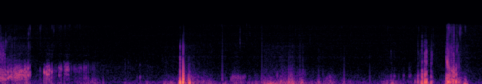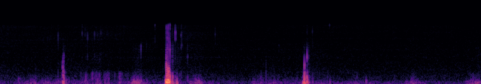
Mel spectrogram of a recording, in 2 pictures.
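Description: Low gurgling rumbles with several sharp louder growls over a quiet background; loud stomach growling on an empty stomach, a normal digestive sound.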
